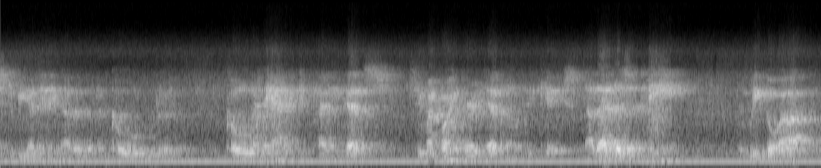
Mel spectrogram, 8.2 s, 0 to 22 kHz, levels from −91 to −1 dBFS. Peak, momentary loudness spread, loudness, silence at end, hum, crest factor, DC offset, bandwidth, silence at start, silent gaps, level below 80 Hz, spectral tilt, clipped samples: -6 dBFS; 11 LU; -22 LUFS; 0 s; none; 18 dB; under 0.1%; 9.8 kHz; 0 s; none; -70 dBFS; -5.5 dB/octave; under 0.1%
